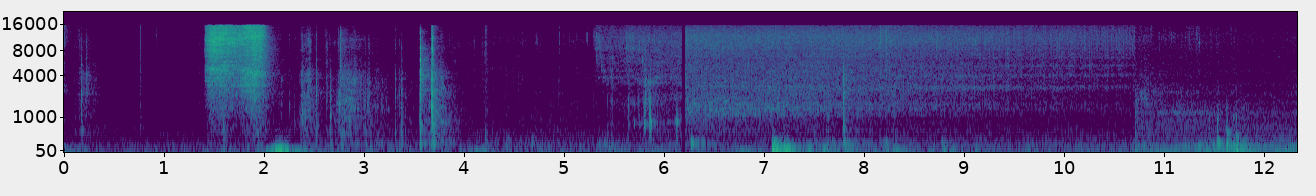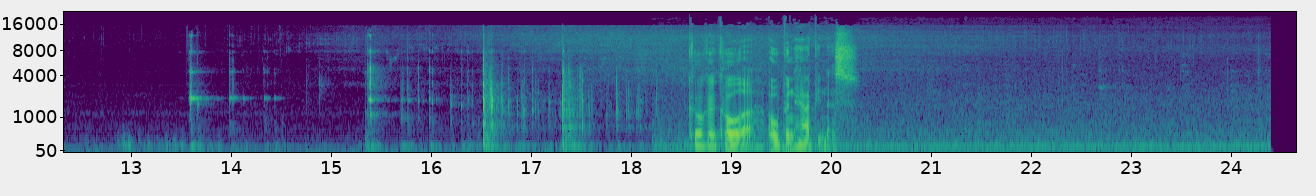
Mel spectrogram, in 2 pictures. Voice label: radio ad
